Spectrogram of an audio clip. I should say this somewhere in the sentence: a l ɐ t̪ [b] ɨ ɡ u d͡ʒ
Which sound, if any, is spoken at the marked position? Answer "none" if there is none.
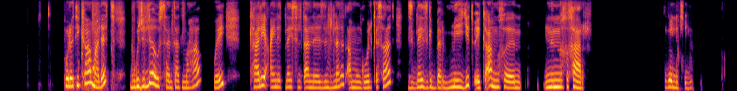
b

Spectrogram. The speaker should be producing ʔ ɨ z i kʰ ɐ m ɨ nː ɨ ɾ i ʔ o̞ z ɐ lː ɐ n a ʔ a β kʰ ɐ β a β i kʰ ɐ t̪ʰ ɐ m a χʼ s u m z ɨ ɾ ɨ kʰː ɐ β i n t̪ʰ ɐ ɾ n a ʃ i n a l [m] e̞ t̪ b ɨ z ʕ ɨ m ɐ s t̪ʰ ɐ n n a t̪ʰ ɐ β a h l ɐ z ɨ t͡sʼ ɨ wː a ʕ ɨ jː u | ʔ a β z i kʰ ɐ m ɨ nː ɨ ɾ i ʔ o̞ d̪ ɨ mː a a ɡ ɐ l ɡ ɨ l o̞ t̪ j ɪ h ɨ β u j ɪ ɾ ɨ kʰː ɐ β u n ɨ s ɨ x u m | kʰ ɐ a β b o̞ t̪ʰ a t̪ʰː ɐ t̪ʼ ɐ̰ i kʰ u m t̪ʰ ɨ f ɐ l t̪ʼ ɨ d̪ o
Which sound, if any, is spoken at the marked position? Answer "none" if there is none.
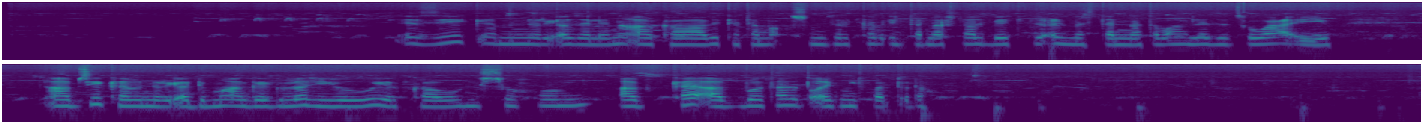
b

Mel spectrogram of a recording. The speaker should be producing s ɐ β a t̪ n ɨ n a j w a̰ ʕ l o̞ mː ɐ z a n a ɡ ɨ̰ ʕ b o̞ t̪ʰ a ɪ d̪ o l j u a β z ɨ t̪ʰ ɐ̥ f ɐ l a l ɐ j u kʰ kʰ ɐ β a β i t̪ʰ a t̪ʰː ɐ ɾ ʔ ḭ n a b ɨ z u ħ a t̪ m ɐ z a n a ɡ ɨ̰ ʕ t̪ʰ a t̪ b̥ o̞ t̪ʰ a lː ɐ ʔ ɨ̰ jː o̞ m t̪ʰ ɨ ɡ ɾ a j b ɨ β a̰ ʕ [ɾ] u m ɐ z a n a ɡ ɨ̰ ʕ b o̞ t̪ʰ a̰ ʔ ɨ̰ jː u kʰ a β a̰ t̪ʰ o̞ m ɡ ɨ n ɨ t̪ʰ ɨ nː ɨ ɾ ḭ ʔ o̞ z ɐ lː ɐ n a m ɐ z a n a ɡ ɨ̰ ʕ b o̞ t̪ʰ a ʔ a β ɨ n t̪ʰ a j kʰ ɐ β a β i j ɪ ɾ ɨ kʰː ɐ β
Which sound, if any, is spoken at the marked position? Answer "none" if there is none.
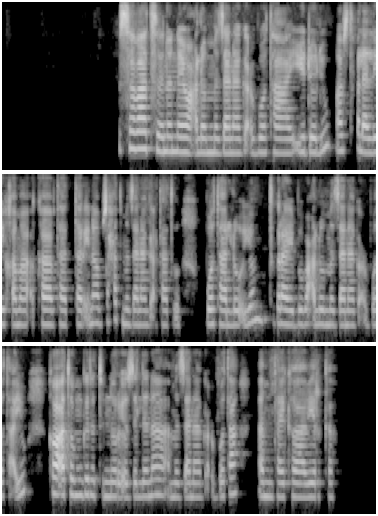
l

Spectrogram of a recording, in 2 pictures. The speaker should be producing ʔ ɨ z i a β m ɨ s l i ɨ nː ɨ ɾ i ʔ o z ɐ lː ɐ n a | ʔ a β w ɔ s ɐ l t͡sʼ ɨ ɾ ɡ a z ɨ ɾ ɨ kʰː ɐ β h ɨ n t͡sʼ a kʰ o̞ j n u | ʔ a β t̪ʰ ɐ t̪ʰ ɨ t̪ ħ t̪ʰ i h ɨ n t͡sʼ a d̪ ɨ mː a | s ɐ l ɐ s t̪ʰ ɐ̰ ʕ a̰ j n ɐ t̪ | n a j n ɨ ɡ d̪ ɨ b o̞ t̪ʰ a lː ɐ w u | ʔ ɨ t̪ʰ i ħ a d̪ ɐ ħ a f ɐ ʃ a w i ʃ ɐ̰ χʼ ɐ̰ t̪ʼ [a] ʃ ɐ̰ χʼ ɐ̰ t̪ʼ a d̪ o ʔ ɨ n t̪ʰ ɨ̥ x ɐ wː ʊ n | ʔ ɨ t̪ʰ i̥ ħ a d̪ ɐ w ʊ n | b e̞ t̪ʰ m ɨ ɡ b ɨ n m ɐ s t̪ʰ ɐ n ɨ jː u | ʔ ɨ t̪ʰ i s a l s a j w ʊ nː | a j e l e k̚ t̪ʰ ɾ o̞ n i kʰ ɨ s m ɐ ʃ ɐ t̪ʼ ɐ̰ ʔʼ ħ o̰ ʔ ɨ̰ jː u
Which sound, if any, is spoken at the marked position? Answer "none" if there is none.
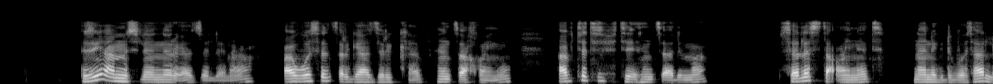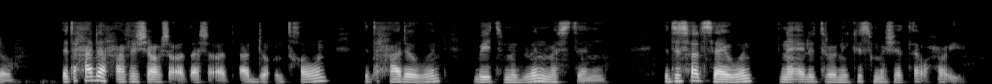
a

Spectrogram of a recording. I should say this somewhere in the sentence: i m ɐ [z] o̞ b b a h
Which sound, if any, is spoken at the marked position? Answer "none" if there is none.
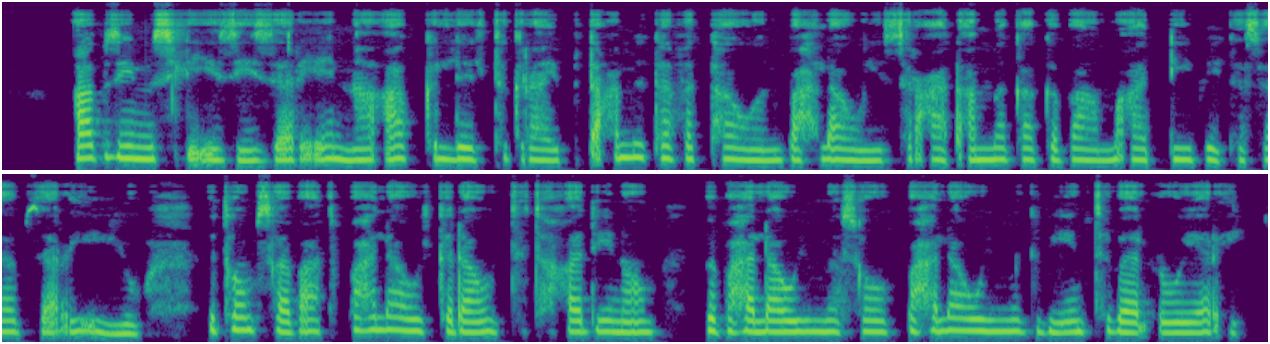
s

